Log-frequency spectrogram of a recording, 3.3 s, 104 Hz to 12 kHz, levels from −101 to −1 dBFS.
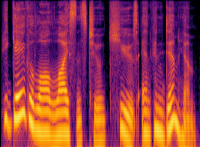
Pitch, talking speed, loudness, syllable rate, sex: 180 Hz, 180 wpm, -18 LUFS, 4.7 syllables/s, female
